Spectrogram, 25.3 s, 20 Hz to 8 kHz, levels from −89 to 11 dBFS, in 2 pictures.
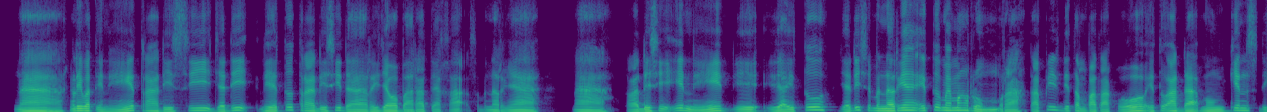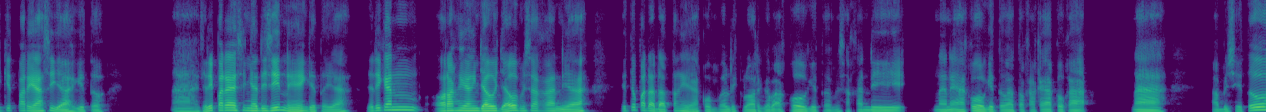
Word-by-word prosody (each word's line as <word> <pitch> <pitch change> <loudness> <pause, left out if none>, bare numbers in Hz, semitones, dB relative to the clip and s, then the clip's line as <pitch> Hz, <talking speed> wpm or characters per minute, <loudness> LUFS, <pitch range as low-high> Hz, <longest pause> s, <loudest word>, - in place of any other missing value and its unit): Nah 120 -2 +2
ngeliwet 145 0 +2
ini 105 +8 +1
tradisi 135 +6 -2
jadi 125 +9 -2
dia 130 +1 +1
itu 195 +9 -4
tradisi 130 +1 -1
dari 105 - -1
Jawa 125 0 +3
Barat 105 -3 -2
ya 100 - -5
Kak 100 -1 -6
sebenernya, 100 -2 -2 0.3
nah 100 -3 -1 0.2
tradisi 120 +4 0
ini 135 - +1 0.4
dia 125 -1 0
itu 195 - 0
jadi 130 +5 -2
sebenernya 170 0 +2
itu 165 +4 -2
memang 175 -1 +2
lumrah 105 -5 -1
tapi 155 - -5
di 145 - -7
tempat 130 -4 -2 0.2
aku 130 +8 +2
itu 120 +5 -4
ada 130 -2 +2
mungkin 125 +7 -1
sedikit 130 +3 -9
variasi 140 -4 +3
ya 100 -2 +3
gitu, 100 -2 -3 0.7
nah 100 0 -5
jadi 120 +10 +2
variasinya 175 -2 +5
di 150 - +2
sini 135 -8 +4
gitu 120 -3 -2
ya 100 +3 -2 0.2
jadi 135 +6 -1
kan 205 - +4 0.4
orang 160 +4 +5
yang 160 0 +5
jauh-jauh 150 +1 +6
misalkan 140 -4 -1
ya, 120 +3 +2 0.3
itu 145 +7 -6
pada 170 -4 +1
dateng 125 +3 -1
ya 105 -2 -2
kumpul 105 0 -6
di 110 0 -5
keluarga 100 0 -3
aku 115 +3 +1
gitu 100 -2 -5
misalkan 105 -1 -7
di, 95 -1 +1 0.3
nenek 105 -1 -1
aku 125 -3 +2
gitu 100 -1 -2
atau 100 0 -2
kakek 100 0 -3
aku 110 - -5
Kak, 95 -5 -3 0.4
nah, 100 -4 +2 0.5
habis 105 0 -6
itu 105 - -2
120 Hz, 165 wpm, -23 LUFS, 105-145 Hz, 0.7 s, jauh-jauh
